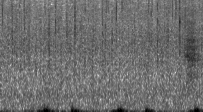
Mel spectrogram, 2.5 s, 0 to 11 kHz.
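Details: ASMR stream heartbeat trigger over a soft rain backdrop: soft, deep paired thumps at roughly 60 beats a minute, with light rain-like noise behind; a steady heartbeat.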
